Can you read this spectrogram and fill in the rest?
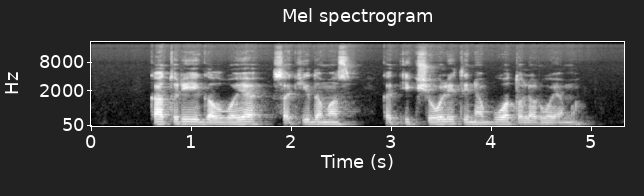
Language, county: Lithuanian, Šiauliai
